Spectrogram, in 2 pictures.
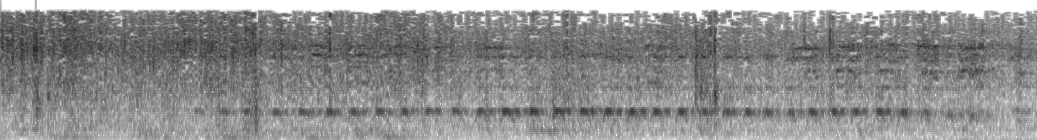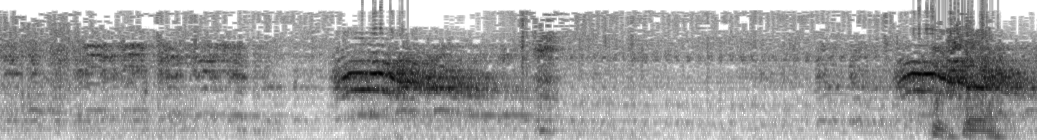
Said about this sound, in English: Steady, Peter Cohen, those are only birds.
